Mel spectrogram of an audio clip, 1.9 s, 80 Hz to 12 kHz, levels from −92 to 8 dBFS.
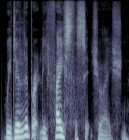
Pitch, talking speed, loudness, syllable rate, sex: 130 Hz, 155 wpm, -17 LUFS, 7.3 syllables/s, male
